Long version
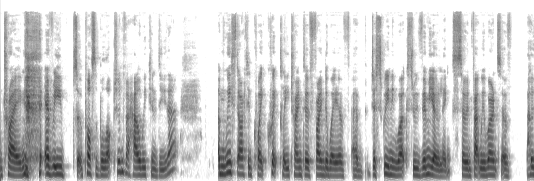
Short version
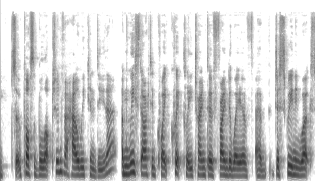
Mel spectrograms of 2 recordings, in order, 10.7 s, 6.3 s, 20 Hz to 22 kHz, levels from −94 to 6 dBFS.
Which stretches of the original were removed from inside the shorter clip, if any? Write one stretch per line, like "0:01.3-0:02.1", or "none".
0:03.6-0:04.3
